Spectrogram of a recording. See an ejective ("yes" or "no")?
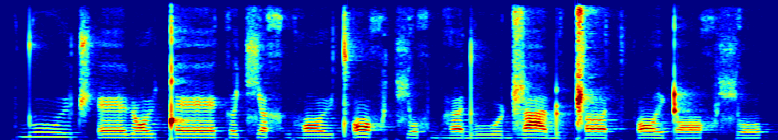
yes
